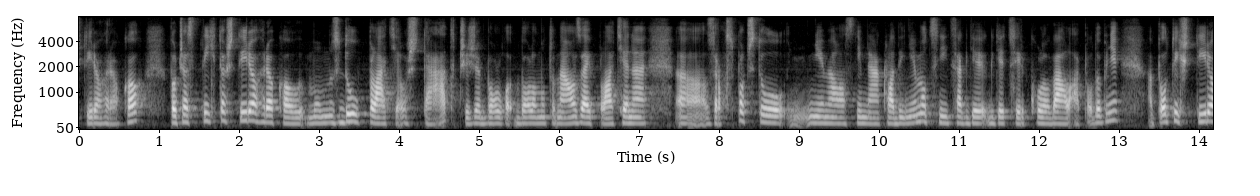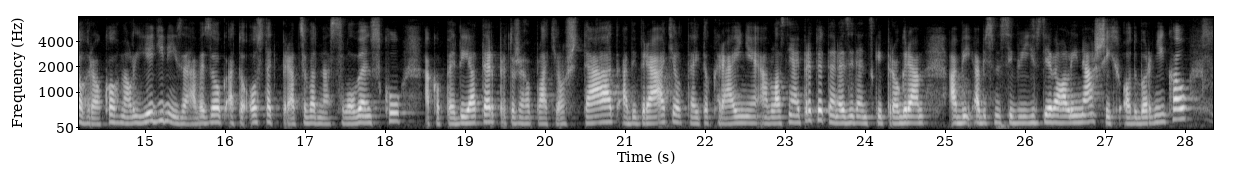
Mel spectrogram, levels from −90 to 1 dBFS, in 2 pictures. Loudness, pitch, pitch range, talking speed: -21 LUFS, 175 Hz, 165-195 Hz, 145 wpm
